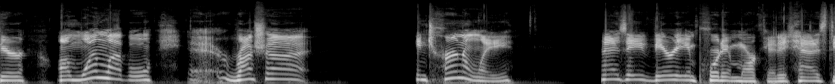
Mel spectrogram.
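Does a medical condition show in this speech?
No.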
